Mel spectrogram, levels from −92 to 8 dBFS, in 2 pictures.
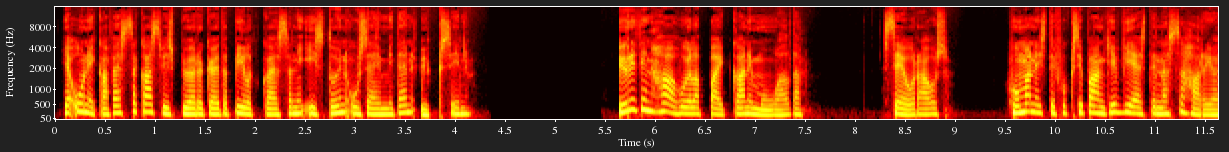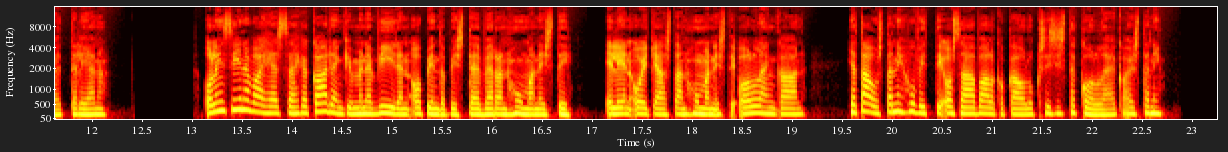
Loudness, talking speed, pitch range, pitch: -17 LUFS, 90 wpm, 180-220 Hz, 195 Hz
